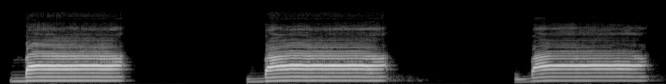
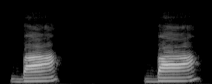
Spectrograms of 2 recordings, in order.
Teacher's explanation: দুই ঠোঁট থেকে। ইয়েস, দুই ঠোঁটের ভিজা অংশ থেকে বা অক্ষরটি উচ্চারণ হয়।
